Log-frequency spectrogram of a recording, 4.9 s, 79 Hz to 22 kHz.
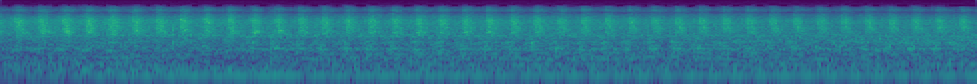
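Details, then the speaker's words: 2004 Chevy Express 4.8 with adequate oil pressure and occasional smoke: fast, light ticking about two per second over a steady cold idle; hydraulic lifters pushed by the camshaft tapping. "y el golpeteo que tiene G peteo se da por los l los botadores que empuja el árbol de leva para las válvulas"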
